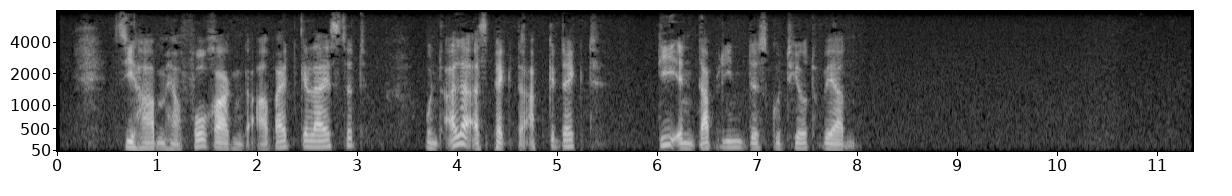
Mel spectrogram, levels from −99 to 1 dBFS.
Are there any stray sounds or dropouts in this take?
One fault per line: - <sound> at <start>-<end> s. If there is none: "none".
none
